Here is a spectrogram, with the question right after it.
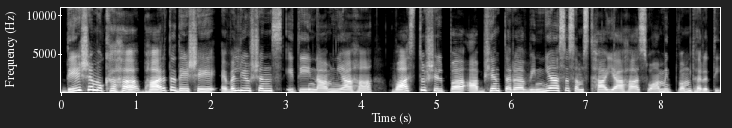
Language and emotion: Sanskrit, neutral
